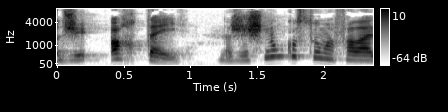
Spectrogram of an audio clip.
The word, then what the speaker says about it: orteil: E esse som se escreve essa palavra se escreve O-R-T-E-I-L. Então você percebe que o som EI do final da palavra se escreve E-I-L.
